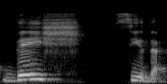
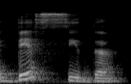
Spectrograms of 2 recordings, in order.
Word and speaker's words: descida: Porque a gente não pronuncia descida, é descida, tá?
